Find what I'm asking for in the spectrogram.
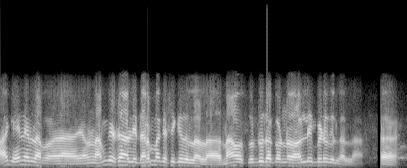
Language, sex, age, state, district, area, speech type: Kannada, male, 60+, Karnataka, Dakshina Kannada, rural, conversation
